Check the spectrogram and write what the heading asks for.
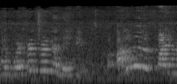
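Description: A woman's high voice making wordless sounds that slide up and down in pitch, ending in one arched note that rises then falls.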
